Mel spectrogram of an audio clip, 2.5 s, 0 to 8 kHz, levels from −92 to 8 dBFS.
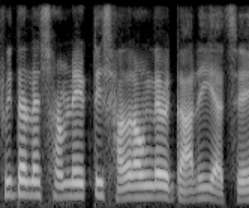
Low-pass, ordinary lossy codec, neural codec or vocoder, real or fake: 7.2 kHz; none; codec, 16 kHz, 1 kbps, FunCodec, trained on LibriTTS, 50 frames a second; fake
